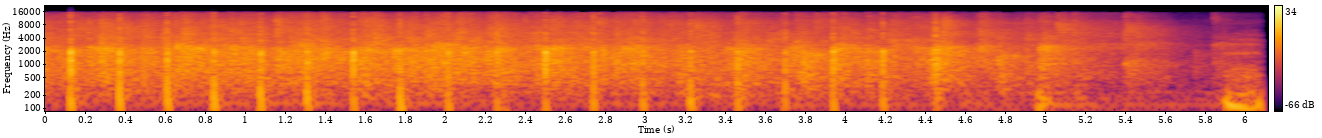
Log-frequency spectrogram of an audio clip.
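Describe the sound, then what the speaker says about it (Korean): A church congregation at a Sunday worship service applauds newlyweds with loud, evenly paced unison claps in a quick steady rhythm, then the clapping fades out at the end. "축복하는 박수 한번 치겠습니다."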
